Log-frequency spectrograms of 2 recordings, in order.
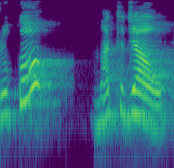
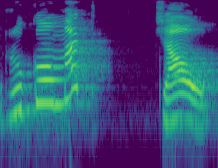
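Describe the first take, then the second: First: The pause comes after the first word. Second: The pause comes after the second word. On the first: The listener is being told not to go. "रुको मत जाओ और यहाँ पर जाने के लिए मना किया जा रहा है" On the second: The listener is being told to go. "रुको मत जाओ तो जाने के लिए कहा जा रहा है"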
